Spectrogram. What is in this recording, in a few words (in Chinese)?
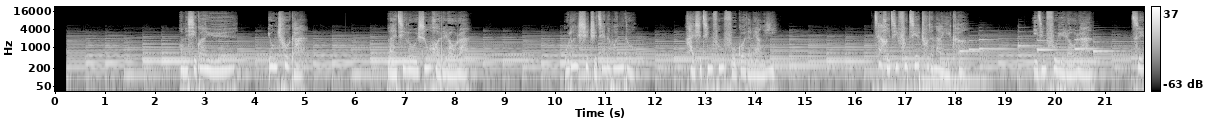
女 广告 纸巾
